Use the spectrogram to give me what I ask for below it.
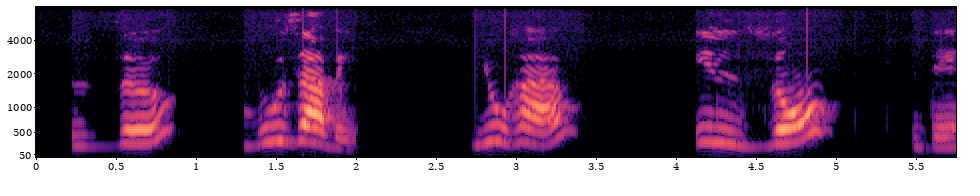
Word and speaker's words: vous avez: Vous avez, again here liaison, the, vous avez, you have.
